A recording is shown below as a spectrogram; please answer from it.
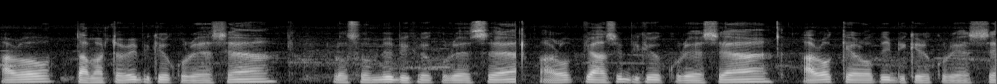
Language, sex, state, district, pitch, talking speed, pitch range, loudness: Nagamese, male, Nagaland, Dimapur, 105 Hz, 140 wpm, 100-115 Hz, -19 LUFS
